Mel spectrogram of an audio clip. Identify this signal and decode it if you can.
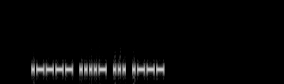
Morse code, heard as a keyed tone, about 52 wpm, 700 Hz. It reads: 14SJ
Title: Four Challenging Letter-Number Combinations 50wpm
